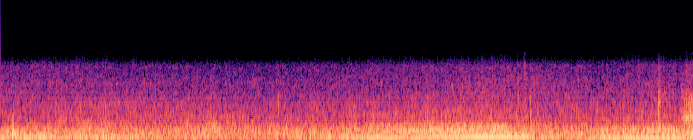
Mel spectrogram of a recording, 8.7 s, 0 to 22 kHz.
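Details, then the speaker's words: Mitsubishi Ram 50 mini truck driving on the road: over the low road drone a faint, steady gear whine rising slightly with speed. "You hear that little gear whine?"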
